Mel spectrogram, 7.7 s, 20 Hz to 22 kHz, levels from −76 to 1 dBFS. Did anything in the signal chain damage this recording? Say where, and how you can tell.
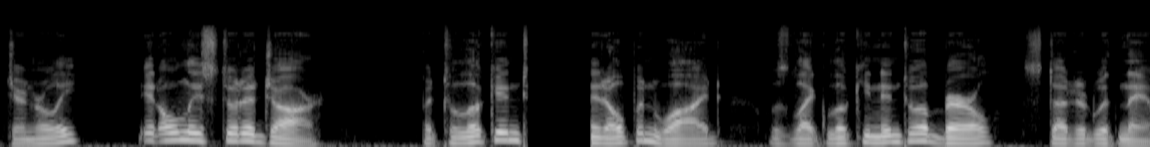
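Yes, at the playback end. The speech cuts to silence at 3.51 s and comes back at 3.95 s, a gap of about 430 ms that lands mid-flow rather than at a natural pause. That's a playback stall: the output simply stops being fed for a moment. The likely cause is the player running dry on data, or its audio thread getting blocked, so nothing reaches the output until it catches up.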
